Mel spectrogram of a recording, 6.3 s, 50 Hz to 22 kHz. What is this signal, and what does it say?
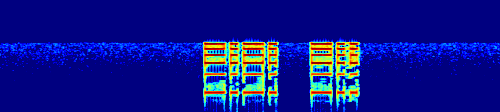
Morse code, heard as a keyed tone, about 15 wpm, spaced as for 11 wpm, 750 Hz. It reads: CD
